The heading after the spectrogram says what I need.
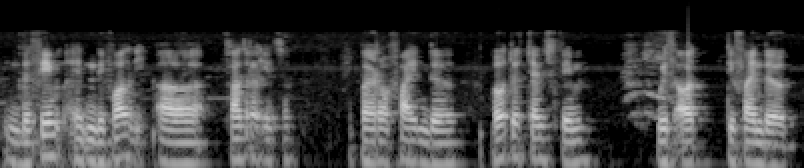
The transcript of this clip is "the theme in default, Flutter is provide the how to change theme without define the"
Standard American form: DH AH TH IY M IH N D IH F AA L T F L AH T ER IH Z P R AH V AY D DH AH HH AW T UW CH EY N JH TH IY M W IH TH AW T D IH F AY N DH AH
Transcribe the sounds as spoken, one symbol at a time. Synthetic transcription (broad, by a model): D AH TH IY M IH N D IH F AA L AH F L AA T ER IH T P R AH F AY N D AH HH AW T UW CH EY N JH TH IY M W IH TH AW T D IH F AY N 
